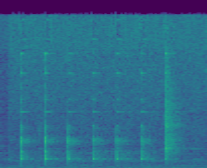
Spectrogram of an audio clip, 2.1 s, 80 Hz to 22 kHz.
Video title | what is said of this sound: 🥚 Toate secretele celor mai Apetisante 🐣 Ouă Umplute [5 Variante] 🥚 Șef Paul Constantin | el s-a fisurat superficial, să zic așa. Nu iese albușul absolut deloc.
